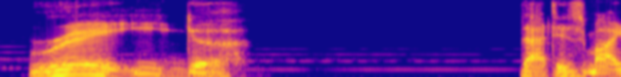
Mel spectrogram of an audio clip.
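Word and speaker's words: Raig: It uncoils and travels a distance away from you and turns its face towards you and it says Rage.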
